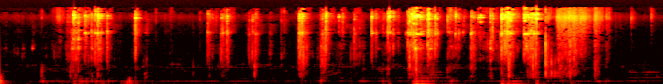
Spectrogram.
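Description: Cloth and plastic wrapping rustling and crinkling in short rustles as it is pulled open, with a few sharp clinks of the rusty metal rods inside knocking together, busiest in the second half.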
